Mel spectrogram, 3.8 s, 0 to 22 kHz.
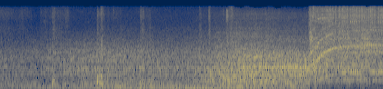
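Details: Honda Civic 1.7 towed in crank no start: starter whirs with fast even unloaded spin, no compression beats; timing belt snapped and shredded.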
